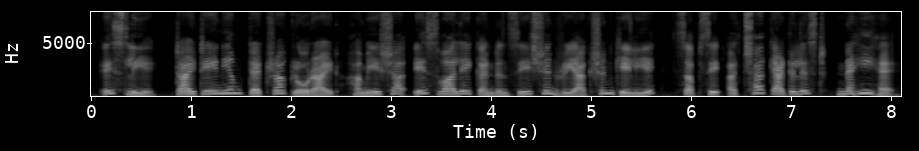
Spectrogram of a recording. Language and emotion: Hindi, neutral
